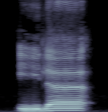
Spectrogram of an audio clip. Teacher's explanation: ہم پڑھیں گے حمزہ زیر ای، ایلا، ایلا، ایلا، اور لام کو کھینچنا ہے کیونکہ لام کے اوپر کھڑی زبر ہے، تو اس کو ہم 2 حرکت کی مقدار کھینچیں گے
